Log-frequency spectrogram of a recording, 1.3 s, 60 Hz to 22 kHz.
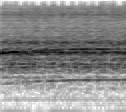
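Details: Breville BCG450XL coffee grinder with loss of power: even, airy motor whirr at a constant pitch. Two faulty capacitors on the control board caused it; both were replaced and it tested OK.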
